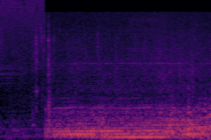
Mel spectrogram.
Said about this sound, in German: Das ist schon cool, jetzt fahren wir und man hört praktisch nichts. Nein, es ist wirklich so, dass es brummt ein bisschen. Surren. Also Krass. der Lastwagen selber surrt eigentlich so. Und das, was jetzt so brummt, das ist das Kühlgerät.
